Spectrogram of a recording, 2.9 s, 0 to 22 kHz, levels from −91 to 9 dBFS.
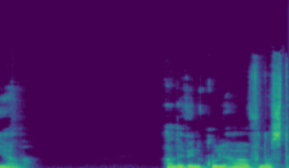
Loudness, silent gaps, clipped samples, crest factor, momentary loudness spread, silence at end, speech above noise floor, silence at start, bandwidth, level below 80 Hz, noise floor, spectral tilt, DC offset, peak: -16 LUFS; none; under 0.1%; 16 dB; 11 LU; 0 s; 63 dB; 0 s; 15 kHz; -44 dBFS; -79 dBFS; -5.5 dB/octave; under 0.1%; -2 dBFS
